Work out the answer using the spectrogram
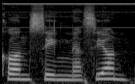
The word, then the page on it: consignacion: Spanish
